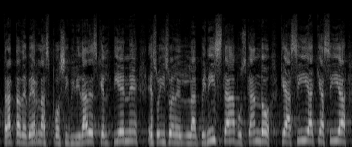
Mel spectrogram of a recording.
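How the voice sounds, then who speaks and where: A Mexican pastor preaches in a notably high voice, spinning a story with lively animation. He keeps pulling the congregation in with questions, and his words carry a long reverb through the church hall. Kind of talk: sermon.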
